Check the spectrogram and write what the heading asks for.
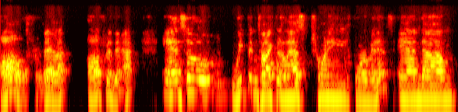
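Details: Stuttering (stammering) in an adult who has stammered since childhood, with audible word repetitions in conversational speech.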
